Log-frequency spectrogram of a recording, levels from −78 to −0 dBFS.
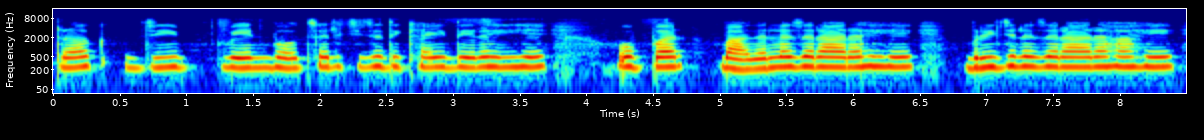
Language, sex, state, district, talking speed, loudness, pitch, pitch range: Hindi, female, Andhra Pradesh, Chittoor, 150 wpm, -16 LUFS, 245 Hz, 240-250 Hz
